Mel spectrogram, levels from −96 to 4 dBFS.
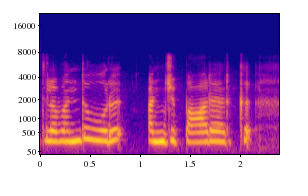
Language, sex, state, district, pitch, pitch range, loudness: Tamil, female, Tamil Nadu, Nilgiris, 275 Hz, 265-285 Hz, -13 LUFS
